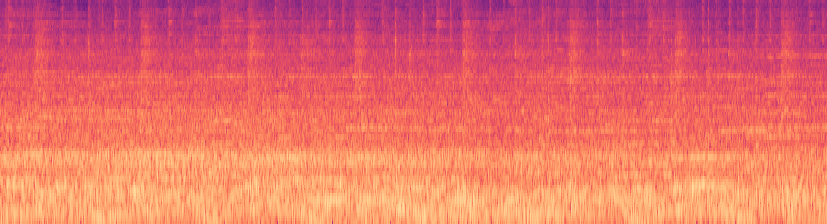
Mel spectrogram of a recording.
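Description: Upbeat end-card music playing steadily with a regular beat.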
